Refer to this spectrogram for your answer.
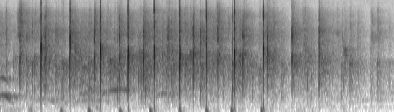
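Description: Audience applause: a burst of many sharp, irregular claps crackling together, strongest in the first few seconds and then thinning out as it fades, with no voices over it.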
